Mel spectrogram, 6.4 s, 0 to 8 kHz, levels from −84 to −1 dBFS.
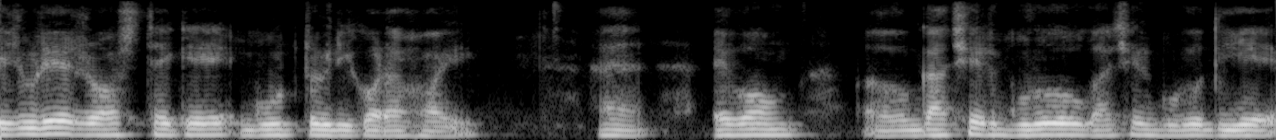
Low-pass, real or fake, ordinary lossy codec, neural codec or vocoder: none; fake; none; codec, 16 kHz, 4 kbps, FreqCodec, smaller model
